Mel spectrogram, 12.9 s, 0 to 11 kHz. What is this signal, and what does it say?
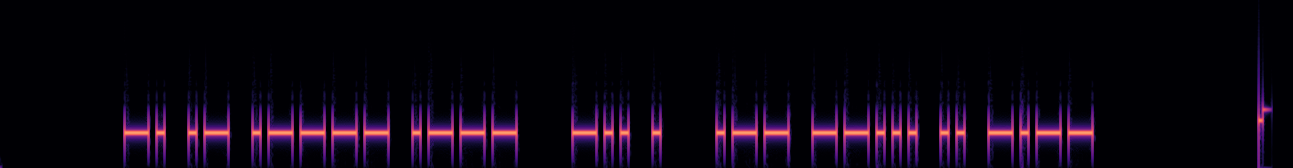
Morse code, heard as a keyed tone, about 15 wpm, 700 Hz. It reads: NA1J DE W7IY
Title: USA Callsign DE Callsign - 4 Characters - 15wpm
